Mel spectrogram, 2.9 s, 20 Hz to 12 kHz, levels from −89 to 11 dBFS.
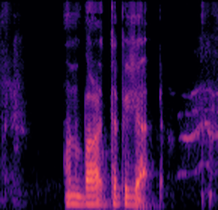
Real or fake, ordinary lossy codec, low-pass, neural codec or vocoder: real; Opus, 16 kbps; 10.8 kHz; none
